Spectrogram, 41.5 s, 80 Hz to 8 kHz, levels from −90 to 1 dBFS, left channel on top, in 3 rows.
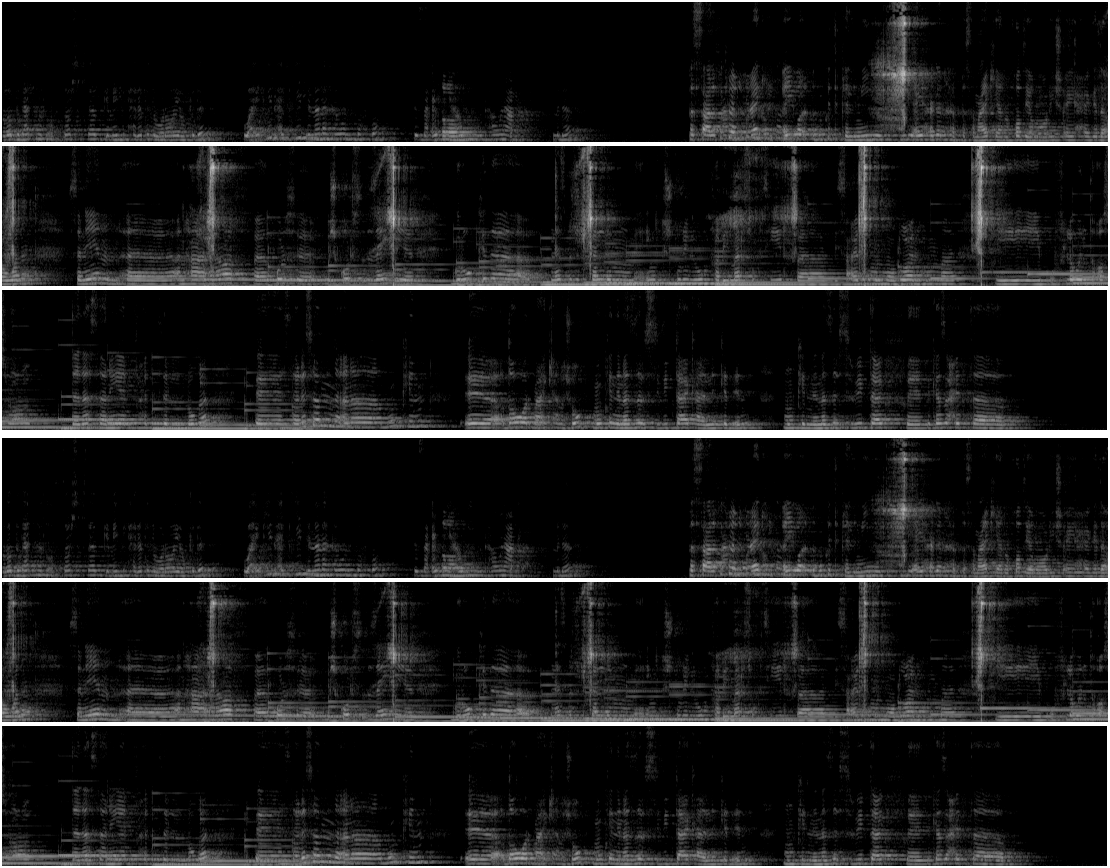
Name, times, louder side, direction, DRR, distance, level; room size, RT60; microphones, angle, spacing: voice 1, 0.0-2.6 3.0-4.7 5.1-6.5 6.9-7.1 9.0-9.9, equal, 20° right, 6 dB, 3.5 m, -54 dB
voice 2, 5.5-5.8 8.6-30.3 30.8-32.9 33.4-37.0 37.4-40.4, left 2 dB, 35° left, 4 dB, 3.4 m, -47 dB
sound 1, 10.9-11.4 13.4-13.5 13.8-14.0 16.1-16.5 18.2-18.3 18.5-18.8 20.7-21.3 22.8-23.8 24.5-24.7 25.9-26.1, left 9 dB, 70° left, 0.8 m, -34 dB
sound 2, 15.4-31.4, left 1 dB, 15° left, 2.5 m, -49 dB
29.5 x 22.5 x 6.5 m, 0.95 s
head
